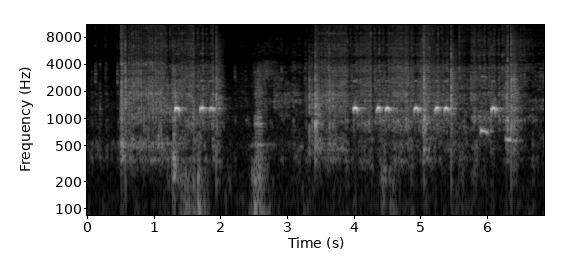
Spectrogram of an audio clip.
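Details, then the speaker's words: Cuckoo clock with count wheel movement: quail chirps once more as the cuckoo starts calling, intermittently, after the quail sequence finished; bellows puffs and whistle calls heard. Cause traced to the wire that lifts the bird's tail. "The quail chirped while I was cuckooing. I'll let you listen to that again. Did you hear it? The quail was done, and then when the cuckoo started cuckooing, it chirped one more time."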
